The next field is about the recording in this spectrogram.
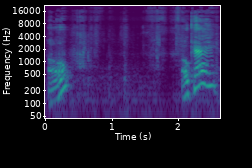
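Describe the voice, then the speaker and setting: A man's voice: very high voice, huge pitch swings, drawn-out words, sharp tone, slight background noise, voice pushed up, heavily acted. A man voicing an anxious, wondering little boy in a storybook, pleading and questioning. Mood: puzzled.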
